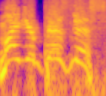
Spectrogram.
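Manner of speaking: put-on very high-pitched shrieking scream, old man voice. Acting out an old man on a treadmill answering an offer of help: imitating an old man screaming. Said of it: "he screams it".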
